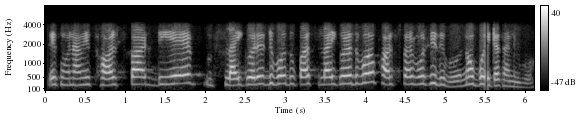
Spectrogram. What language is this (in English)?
Bangla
